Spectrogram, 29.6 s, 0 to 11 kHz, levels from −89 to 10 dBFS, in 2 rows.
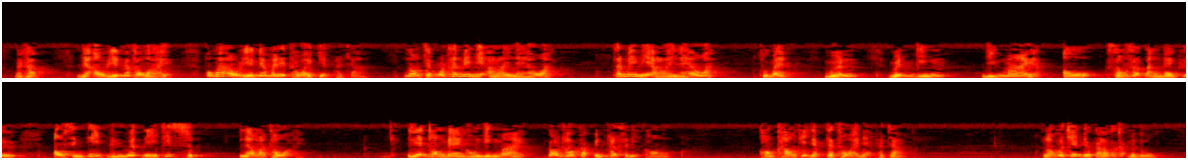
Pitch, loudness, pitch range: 155 Hz, -24 LUFS, 140-195 Hz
